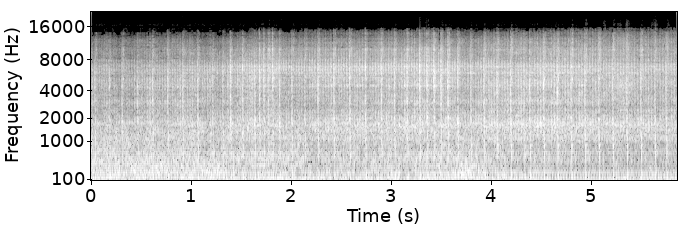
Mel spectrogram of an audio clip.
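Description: A custom Puch Maxi N moped engine idles steadily while warming up, its loud, continuous buzzing putter running evenly from start to finish with no voices over it.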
